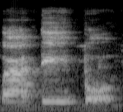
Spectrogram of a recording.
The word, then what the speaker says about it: Gbadebo: My name is Gbadebo. Badebo. Just 3 syllables. Badebo. 3 syllables there. Badebo. Badebo. It means, meaning, bring back the crown. Yes. Bring back the crown. The G is silent.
